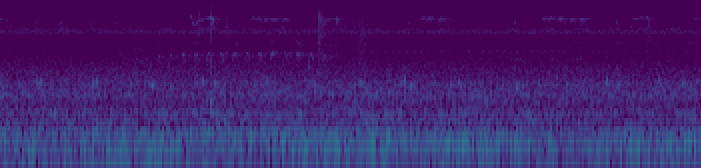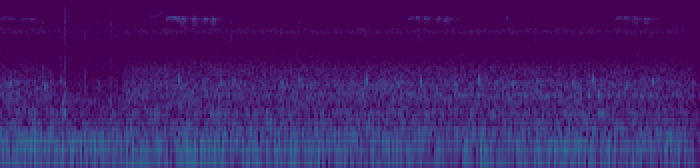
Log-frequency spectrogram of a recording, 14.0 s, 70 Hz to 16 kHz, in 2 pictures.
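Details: A chipmunk gives alarm calls, a steady run of short, sharp chips about twice a second, recorded on 16 September 2023.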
